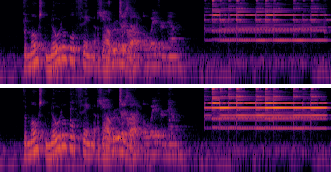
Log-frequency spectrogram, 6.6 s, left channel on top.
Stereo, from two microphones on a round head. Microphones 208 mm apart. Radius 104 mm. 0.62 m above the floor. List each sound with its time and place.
0.5 s a man speaking: centre (ahead or behind), 0.5 m
1.9 s a man speaking: 5° left (ahead or behind), 3 m
4.1 s an alarm: 25° right (ahead or behind), 0.6 m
